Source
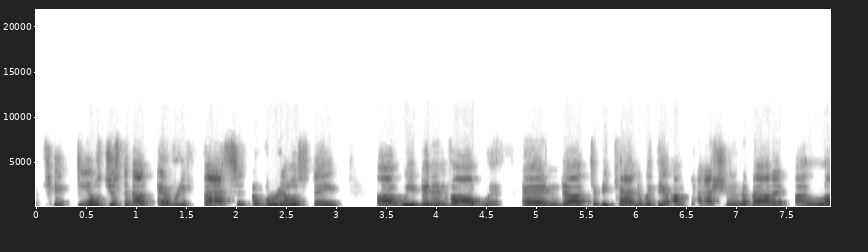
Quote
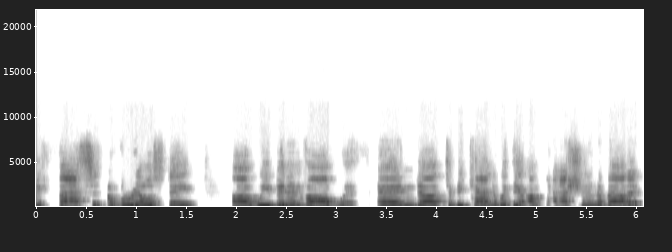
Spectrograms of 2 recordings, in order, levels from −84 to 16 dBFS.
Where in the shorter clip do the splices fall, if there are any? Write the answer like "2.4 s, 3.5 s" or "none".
none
